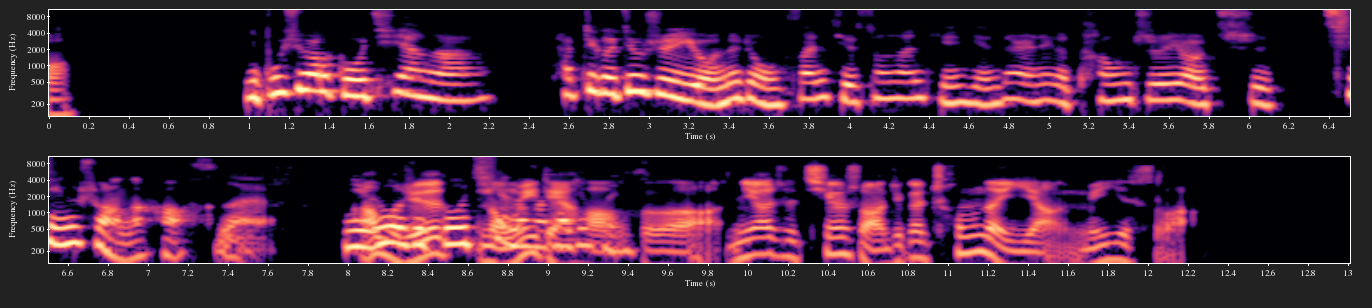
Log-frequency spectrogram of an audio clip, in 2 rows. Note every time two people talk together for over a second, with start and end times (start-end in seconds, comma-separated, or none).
8.0-9.5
